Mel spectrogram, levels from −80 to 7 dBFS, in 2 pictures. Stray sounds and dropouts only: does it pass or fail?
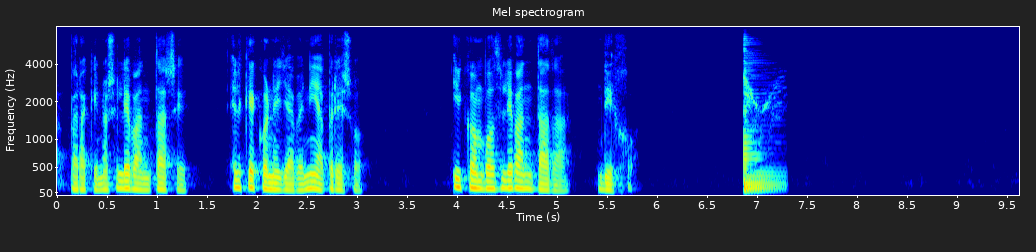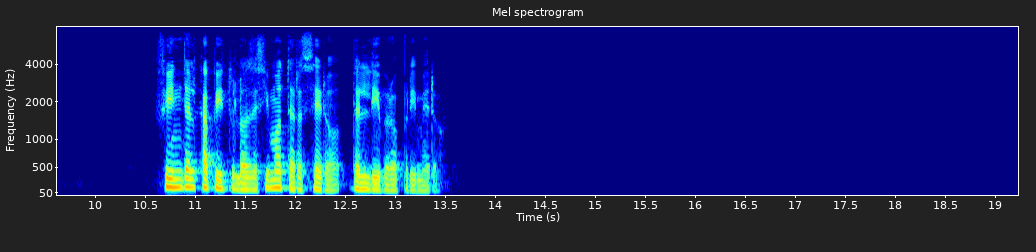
fail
